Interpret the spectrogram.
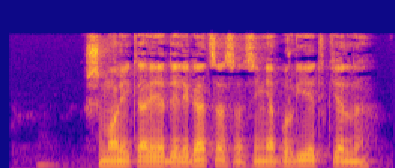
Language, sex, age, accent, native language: Uzbek, male, 25-34, Sirdaryo, Uzbek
